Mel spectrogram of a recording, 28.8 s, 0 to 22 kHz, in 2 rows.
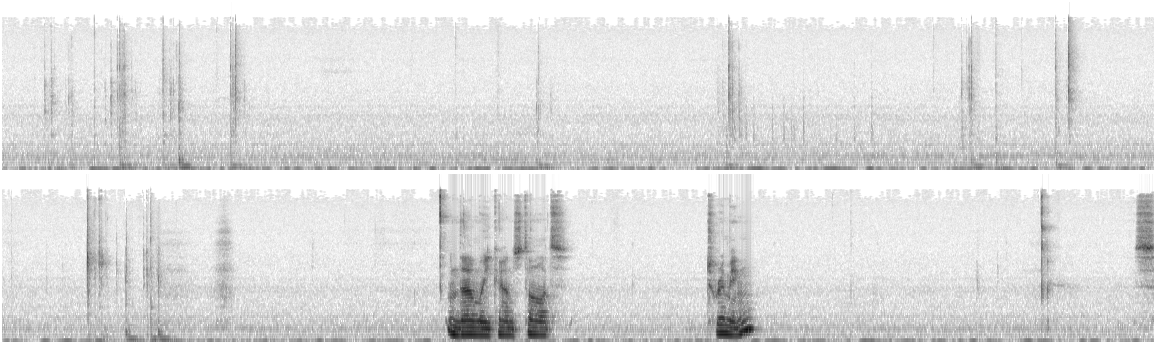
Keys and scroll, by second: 1.5 ctrl+Tab.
